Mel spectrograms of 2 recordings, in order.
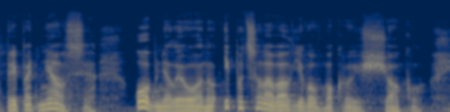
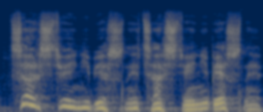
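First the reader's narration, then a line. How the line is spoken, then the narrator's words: Trembling mutter. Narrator (Russian): дрожащим голосом пробормотал он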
